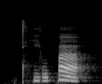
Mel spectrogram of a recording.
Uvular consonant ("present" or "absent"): absent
